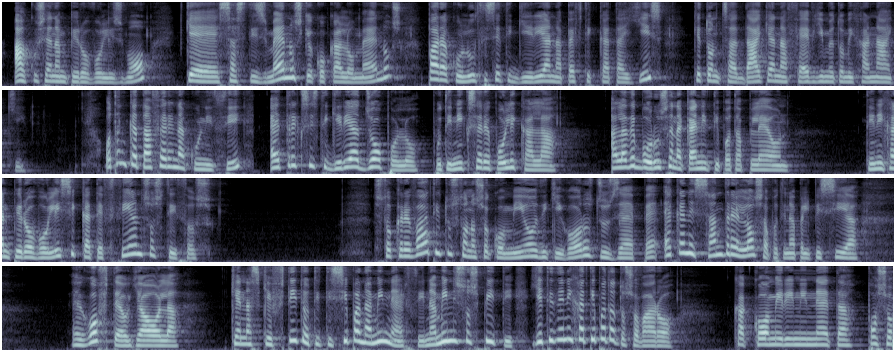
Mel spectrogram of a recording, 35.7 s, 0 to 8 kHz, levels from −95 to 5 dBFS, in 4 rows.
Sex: female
